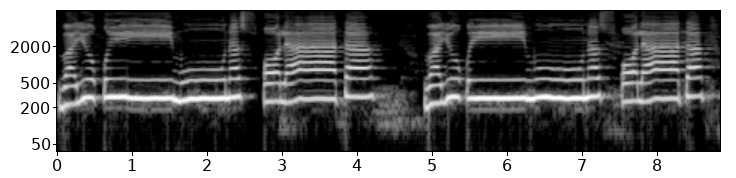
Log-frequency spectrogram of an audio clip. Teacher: قاف کو آپ نے موٹا کرنا ہے · صاد کو آپ نے موٹا کرنا ہے تاکہ صاد، سین اور ثا کی آواز میں آپ فرق کر سکیں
